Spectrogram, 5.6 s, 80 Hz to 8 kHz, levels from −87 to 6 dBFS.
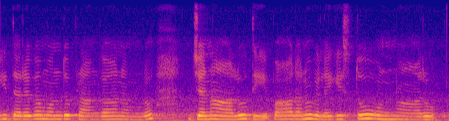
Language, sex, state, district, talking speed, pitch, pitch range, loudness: Telugu, female, Telangana, Hyderabad, 75 wpm, 230 Hz, 215-245 Hz, -17 LUFS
